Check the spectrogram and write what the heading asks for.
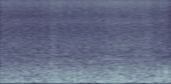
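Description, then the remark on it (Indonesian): Steady wind buffeting the microphone over a continuous rumble of waves and open water in the middle of the sea on the way to Bakauheni, under overcast weather, loud throughout with no pauses and no voices. “gue nih udah lagi arah ke Bakahuni gue lagi di tengah laut”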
